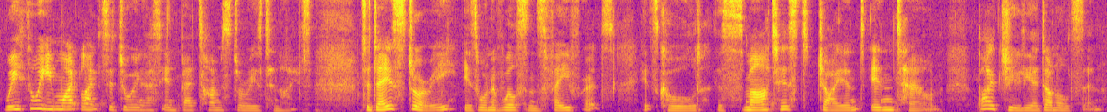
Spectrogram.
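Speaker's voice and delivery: ordinary delivery, nothing marked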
